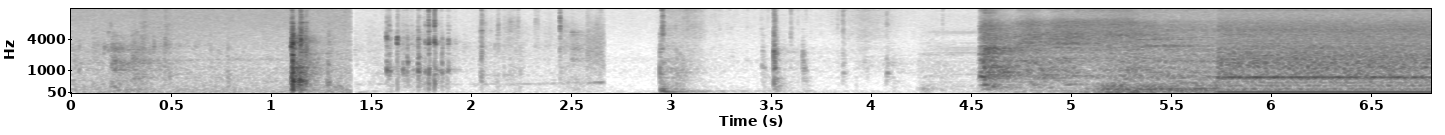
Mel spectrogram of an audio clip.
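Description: A few clicks and handling noises, then about four and a half seconds in, a Renault Megane 2 1.6 petrol engine cranks, catches and settles into a steady idle while its oil is being flushed.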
